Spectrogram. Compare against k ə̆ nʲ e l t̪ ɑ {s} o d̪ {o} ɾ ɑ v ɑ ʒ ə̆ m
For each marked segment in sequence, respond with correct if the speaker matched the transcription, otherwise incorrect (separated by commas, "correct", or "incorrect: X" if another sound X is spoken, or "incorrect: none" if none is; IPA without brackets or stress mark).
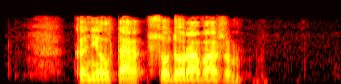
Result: correct, correct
